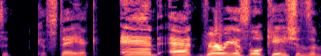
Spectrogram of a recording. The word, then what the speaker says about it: Castaic: that was in cas castaic that's how we pronounce it castaic and at various locations in fresno county in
